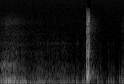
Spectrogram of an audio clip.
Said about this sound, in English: Dinky fart. I thought if I farted harder, I would pee in my pants.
